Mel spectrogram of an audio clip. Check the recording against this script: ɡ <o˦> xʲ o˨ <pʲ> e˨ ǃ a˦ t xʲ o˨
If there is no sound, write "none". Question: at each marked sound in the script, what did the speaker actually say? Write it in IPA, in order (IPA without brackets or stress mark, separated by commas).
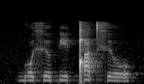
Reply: o˨, pʲ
